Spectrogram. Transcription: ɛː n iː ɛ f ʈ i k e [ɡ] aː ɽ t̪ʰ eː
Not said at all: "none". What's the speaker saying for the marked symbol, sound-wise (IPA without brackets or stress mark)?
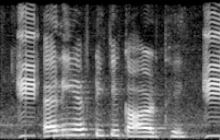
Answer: k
